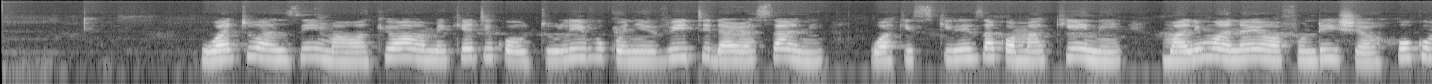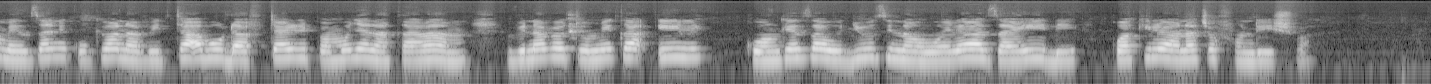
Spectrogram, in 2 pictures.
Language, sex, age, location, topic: Swahili, female, 25-35, Dar es Salaam, education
